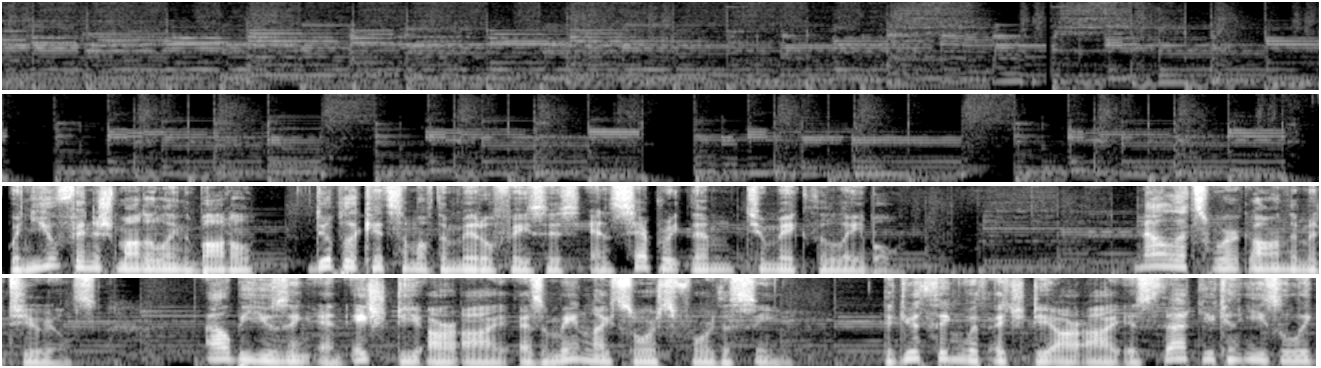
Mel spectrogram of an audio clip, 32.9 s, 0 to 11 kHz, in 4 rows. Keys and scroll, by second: 0.5 ctrl+z, 0.7 ctrl+r, 2.6 Tab, 2.7 Tab, 2.7 s, 2.8 Tab, 3.0 KP_1, 3.3 alt+z, 3.4 alt+a, 3.4 Tab, 3.7 b, 4.0 Tab, 4.3 KP_1, 4.5 Tab, 4.8 ctrl+b, 4.9 Tab, 5.6 ctrl+s, 5.7 KP_1, 6.1 ctrl+r, 6.7 Tab, 6.8 Tab, 6.9 ctrl+r, 7.3 Tab, 7.4-10.1 typing, 7.9 ctrl+s, 8.0 Tab, 8.1 alt+a, 9.0 Tab, 11.1-15.3 typing, 12.5 ctrl+r, 12.6 Tab, 13.6 ctrl+a, 14.4 Tab, 14.5 ctrl+r, 14.6 Tab, 14.8 ctrl+s, 15.3 Tab, 15.4 ctrl+r, 17.8 Tab, 18.1 alt+a, 18.7 Tab, 19.1 Tab, 19.6 alt+a, 19.7 Tab, 20.2 Tab, 21.2 shift+d, 21.4 p, 21.8 Tab, 22.3 Tab, 22.5 a, 22.9 alt+s, 23.6 s, 24.5 Tab, 24.6 g.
